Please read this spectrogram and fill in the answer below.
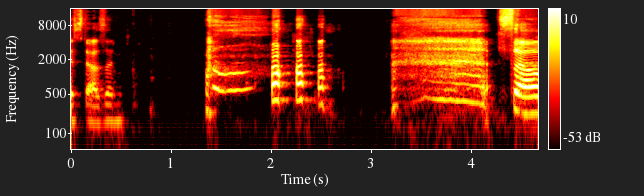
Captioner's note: woman laughing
